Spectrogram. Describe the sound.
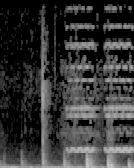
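A telephone rings in a home. A few soft knocks come first, then a bright, trilling bell tone sets in and repeats steadily.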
